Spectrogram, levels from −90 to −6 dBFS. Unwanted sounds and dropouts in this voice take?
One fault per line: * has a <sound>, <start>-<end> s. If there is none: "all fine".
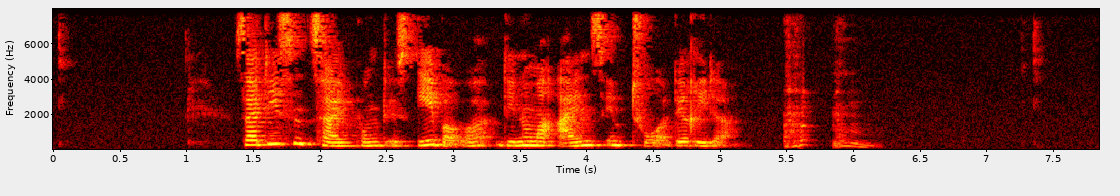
* has a throat clearing, 5.5-6.2 s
